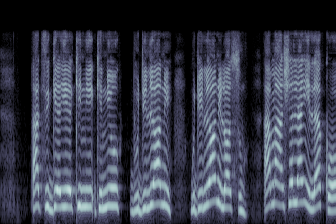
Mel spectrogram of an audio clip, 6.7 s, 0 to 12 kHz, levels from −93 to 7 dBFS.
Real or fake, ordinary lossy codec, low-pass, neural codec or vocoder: fake; none; 7.2 kHz; codec, 16 kHz, 8 kbps, FunCodec, trained on LibriTTS, 25 frames a second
